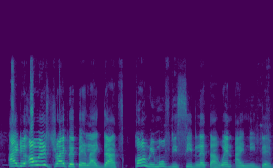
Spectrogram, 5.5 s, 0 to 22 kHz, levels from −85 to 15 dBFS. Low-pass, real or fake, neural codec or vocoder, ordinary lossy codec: 14.4 kHz; fake; vocoder, 44.1 kHz, 128 mel bands every 256 samples, BigVGAN v2; none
